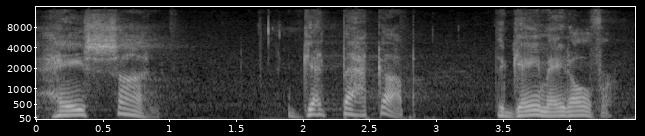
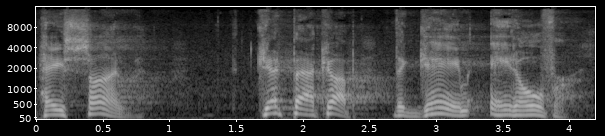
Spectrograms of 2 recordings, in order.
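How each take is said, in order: First: It is said in a faint voice. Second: It is said in a stronger voice.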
